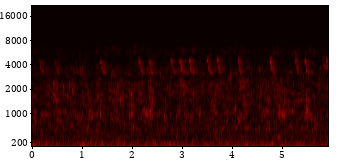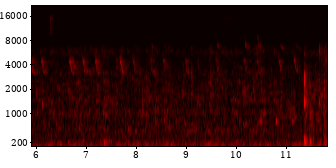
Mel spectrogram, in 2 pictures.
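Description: Faint birds chirping: a steady run of short high chirps repeated several times a second, with a single sharp knock near the end.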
